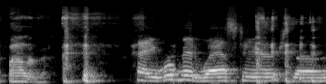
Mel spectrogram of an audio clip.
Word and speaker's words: Bolivar: 14 years here at Bolivar. And I've been mispronouncing it, huh? It's Bolivar.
